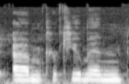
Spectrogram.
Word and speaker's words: curcumin: Anyway, there is, like, actual science to back up like turmeric and curcumin. I don't even know if I'm saying it right, guys. – Yeah. – Sounds right.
